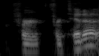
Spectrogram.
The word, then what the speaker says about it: Fertitta: Fertitta.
